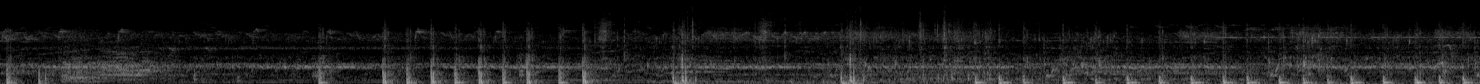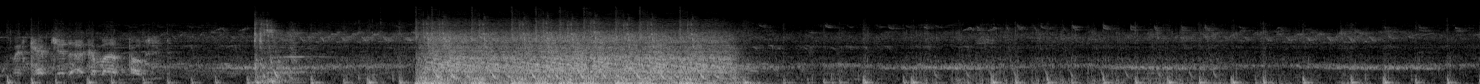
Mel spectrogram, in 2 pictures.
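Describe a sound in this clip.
Footsteps thud quickly and steadily.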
